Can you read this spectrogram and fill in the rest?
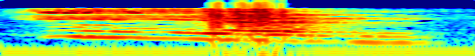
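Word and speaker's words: Ein: my hatred of this guy named Ian, spelled with E-I-N instead of I-A-N, and no, not to be confused with Ian Hecox. It's Ian.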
